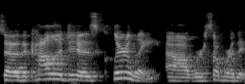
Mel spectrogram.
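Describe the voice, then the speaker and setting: A woman talks with a slight Southern US accent and a bright, sharp tone. She moves at a fairly quick pace with ordinary pitch variation. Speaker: college dean. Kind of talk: casual talk.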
